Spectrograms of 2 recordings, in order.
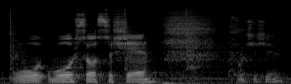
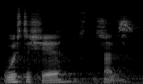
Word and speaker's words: Worcestershire: found something no pretty much no Australians can pronounce Worcestershire I've heard it for nowt so many times like war sauce to share water that's another one yeah Worcester Worcestershire that's one yes that's the correct this twister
